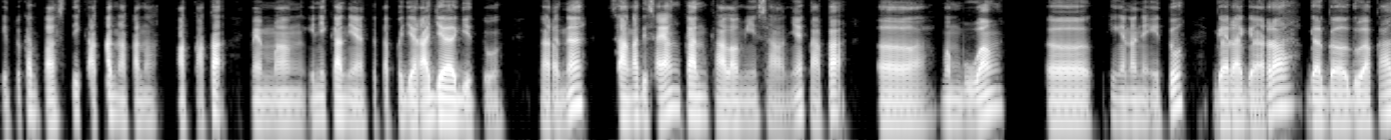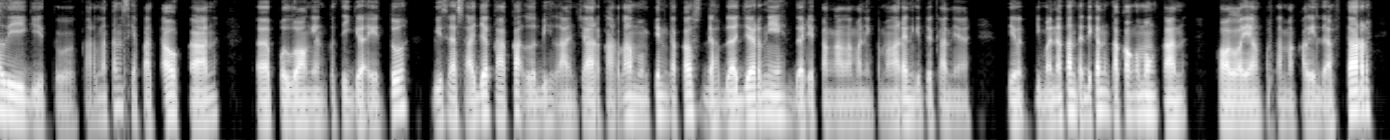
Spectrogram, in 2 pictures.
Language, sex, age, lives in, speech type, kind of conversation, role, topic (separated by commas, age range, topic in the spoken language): Indonesian, male, 20-24, Indonesia, conversation, advice, advisor, Bagaimana cara mengembalikan motivasi setelah mengalami kegagalan atau menerima kritik?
